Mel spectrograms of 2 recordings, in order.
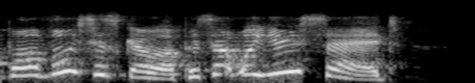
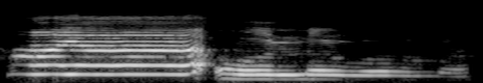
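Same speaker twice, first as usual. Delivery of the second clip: HIGHER held on a high note, LOWER held low; very slow, near-sung contrast of HIGHER and LOWER; high then low; 3 semitones lower, much slower than usual. Shown as a demonstration. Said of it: "tells us whether we need to go".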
